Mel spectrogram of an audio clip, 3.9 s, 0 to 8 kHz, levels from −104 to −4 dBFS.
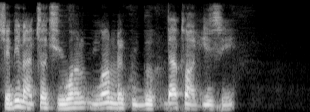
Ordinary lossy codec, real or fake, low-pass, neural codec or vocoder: none; fake; 7.2 kHz; codec, 44.1 kHz, 1.7 kbps, Pupu-Codec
